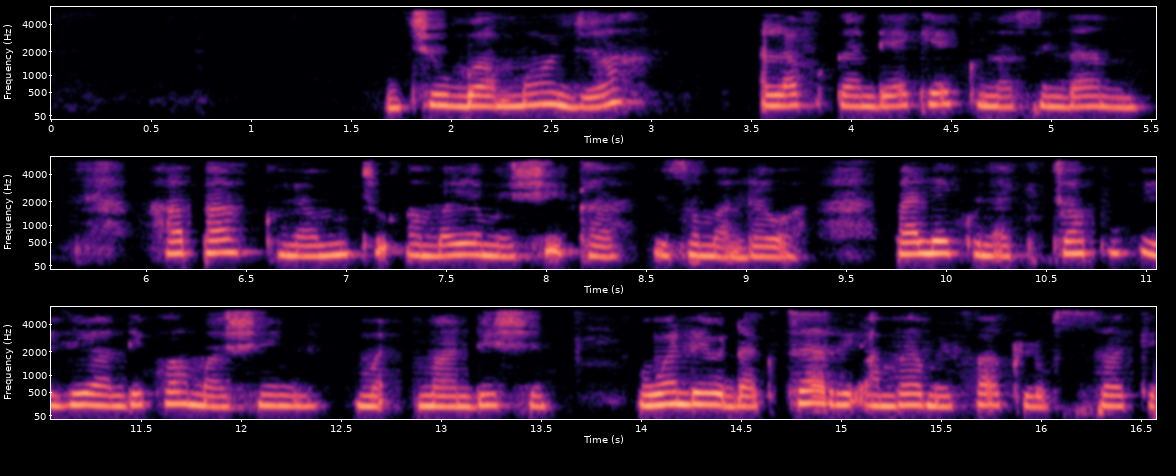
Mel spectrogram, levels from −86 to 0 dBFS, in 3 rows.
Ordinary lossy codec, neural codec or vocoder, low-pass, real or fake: AAC, 24 kbps; none; 5.4 kHz; real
